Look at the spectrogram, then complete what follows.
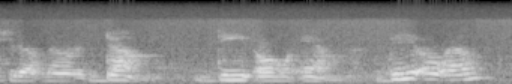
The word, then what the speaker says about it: Dom: D-O-M? Pronounced Dom?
